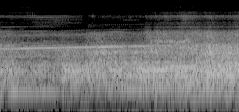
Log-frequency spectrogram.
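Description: A steady drone of several sustained tones, with one high tone slowly rising in pitch.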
